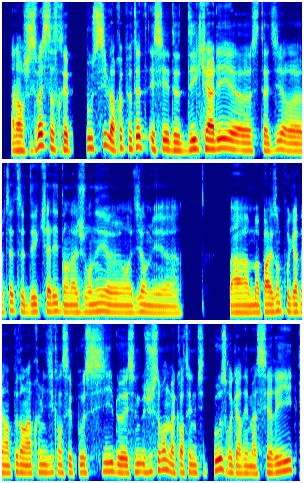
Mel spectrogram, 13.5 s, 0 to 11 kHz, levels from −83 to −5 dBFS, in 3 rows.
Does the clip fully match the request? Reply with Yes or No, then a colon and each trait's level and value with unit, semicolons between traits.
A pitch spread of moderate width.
Yes: average, 3.1 semitones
